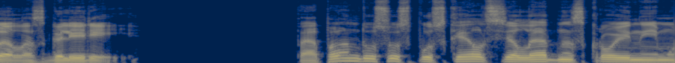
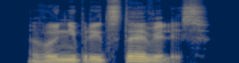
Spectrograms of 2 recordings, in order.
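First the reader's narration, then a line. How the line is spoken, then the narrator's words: Cold reply. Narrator (Russian): холодно ответил я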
